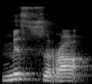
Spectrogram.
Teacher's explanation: மிஸ்ரா. ராங்கிறது ரா ஃபத்தா தஃஹீம், அதனால் அது தஃஹீமாகவே நம்ம ஓதிடுவோம், அதாவது வல்லினமாகவே அந்த ராவை ஓதிடுவோம்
